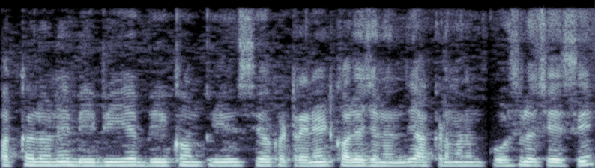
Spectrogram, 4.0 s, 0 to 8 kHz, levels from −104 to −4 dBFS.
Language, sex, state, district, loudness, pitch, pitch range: Telugu, male, Karnataka, Bellary, -20 LUFS, 145 Hz, 140-155 Hz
